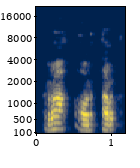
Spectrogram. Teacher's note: را اور ار اگر آپ کہیں تو اس میں تکرار ہوتی ہے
